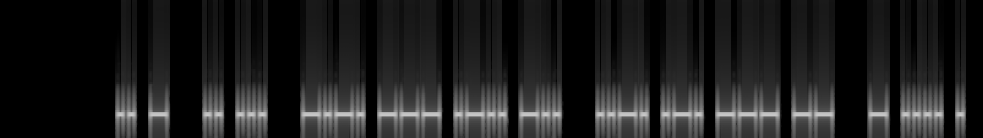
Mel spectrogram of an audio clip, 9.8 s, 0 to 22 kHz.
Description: Morse code, heard as a keyed tone, about 22 wpm, 700 Hz. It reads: IT IS COLD FROM THE
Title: Sentences from Top 1400 Words 22wpm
